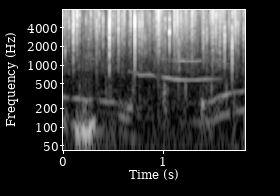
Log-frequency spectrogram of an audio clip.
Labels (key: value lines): label: biophony
recorder: SoundTrap 300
